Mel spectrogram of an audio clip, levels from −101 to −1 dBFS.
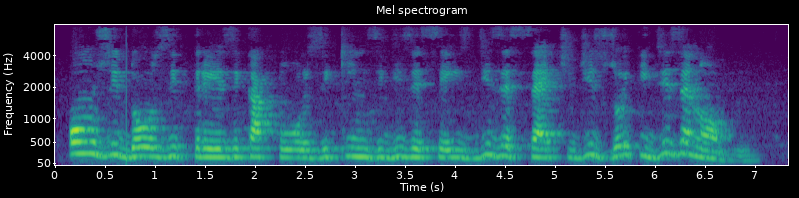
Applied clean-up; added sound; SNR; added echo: none; none; none; none.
